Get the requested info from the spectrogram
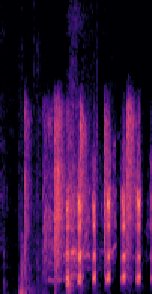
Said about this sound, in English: Hello, forearm slap.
